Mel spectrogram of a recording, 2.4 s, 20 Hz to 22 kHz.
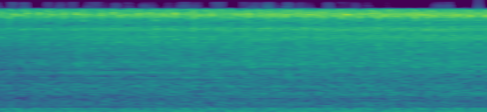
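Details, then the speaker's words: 2020 Kenworth T680 with PACCAR MX-13 EPA17 diesel after compressor head replacement for cooling system pressurizing when cold: even, steady low idle rumble with no knocks, misses or rattles while warming up; no coolant leaks. "It's going to take a lot longer than 7 minutes to do that just at idle. Let's go look at things. Yep, sounds about right."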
